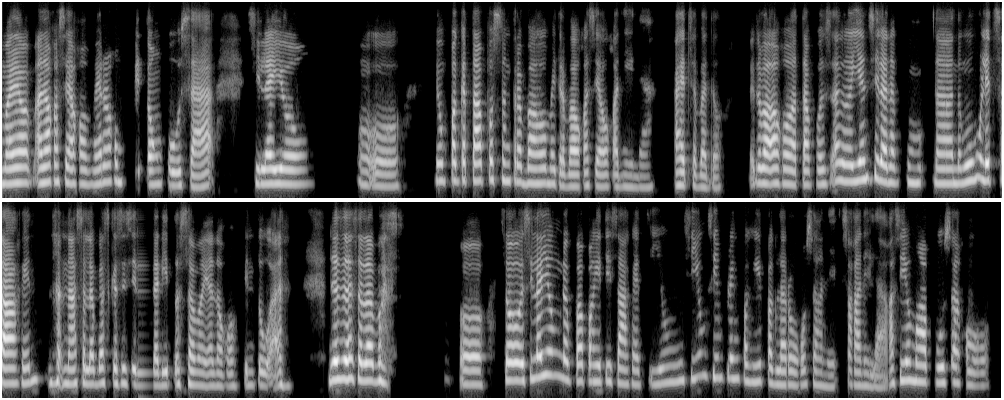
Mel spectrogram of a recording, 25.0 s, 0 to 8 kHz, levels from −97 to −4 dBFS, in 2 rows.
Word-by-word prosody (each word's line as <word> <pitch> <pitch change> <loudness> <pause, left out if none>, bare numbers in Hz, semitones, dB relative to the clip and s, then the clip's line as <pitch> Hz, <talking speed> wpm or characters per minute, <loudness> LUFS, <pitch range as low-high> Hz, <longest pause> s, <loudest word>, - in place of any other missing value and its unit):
May 225 +1 +6
ano 240 0 +4
kasi 255 -1 0
ako, 220 -1 -2
meron 230 +4 -1
akong 255 -2 -4
7 220 - -2
pusa. 200 -3 0 0.4
Sila 225 -1 +3
yung 220 0 +1 0.6
oo, 190 -2 -5 0.4
yung 265 0 -2
pagkatapos 270 0 +2
ng 265 -1 -2
trabaho, 230 -3 +1
may 225 - -3
trabaho 185 -1 +2
kasi 195 0 -5
ako 180 0 -2
kanina 175 -1 -8 0.4
kahit 200 0 +1
Sabado, 175 -4 -7 0.4
may - - -9
trabaho 230 -1 +6
ako 225 0 -2 0.2
tapos 215 +1 -1
ano' 270 +2 0
yan 280 +2 +4
sila 290 -3 +3
nagku 235 -1 -4
na 225 -3 0
nangungulit 270 +4 +2
sa'kin 230 +1 +5
na 240 -2 -3
nasa 225 +1 0
labas 230 +1 -1
kasi 230 0 -3
sila 195 -2 -4
dito 205 +1 -3
sa 215 0 -2
may 195 -2 -3
ano 190 -1 -6
ko 190 - -7 0.2
pintuan. 200 -1 -5 0.5
D'yan 280 +2 +8
sa 295 0 +8
sa 285 -1 +3
labas, 270 +4 +2 0.7
oo 215 -1 +1 0.2
so 275 0 +6
sila 300 +4 +3
yung 355 0 -1
nagpapangiti 260 -3 -1
sa'kin. 220 -3 -3 0.2
Yung 250 +3 -7
yung 330 +4 -9
simpleng 315 -2 -6
pakipaglaro 235 -7 -4
ko 205 - -8
sa 210 -2 -8
ni 175 -2 -12
sa 220 -2 -9
kanila. 195 -3 -6
Kasi 240 +5 -3
yung 275 -1 +1
mga 250 -1 +2
pusa 240 0 -3
ko 195 -2 -9
230 Hz, 165 wpm, -23 LUFS, 205-265 Hz, 0.7 s, D'yan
